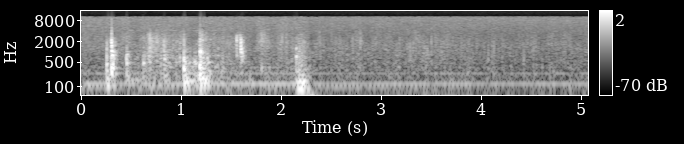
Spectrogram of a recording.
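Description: A quick run of sharp knocks and bangs lasting about two seconds, the last and deepest thump a little after two seconds in, then only the steady low hum of an old optical film soundtrack.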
